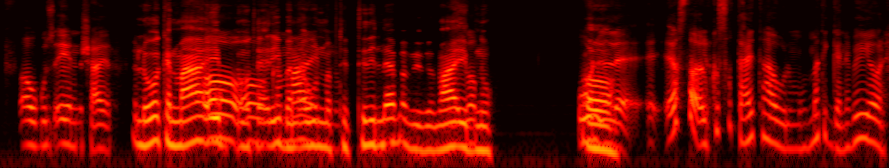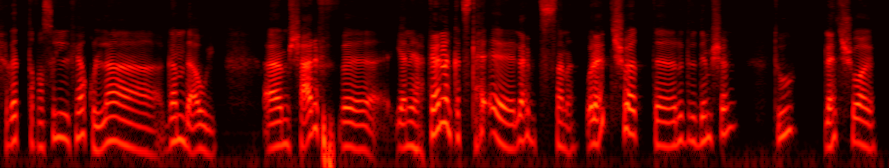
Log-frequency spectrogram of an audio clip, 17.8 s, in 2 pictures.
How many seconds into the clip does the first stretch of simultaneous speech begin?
2 s

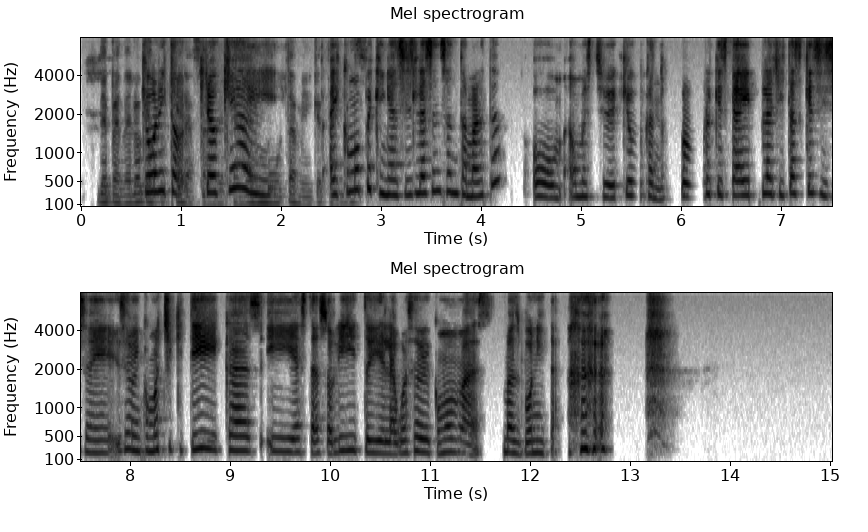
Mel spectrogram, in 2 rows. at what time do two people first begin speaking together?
1 s

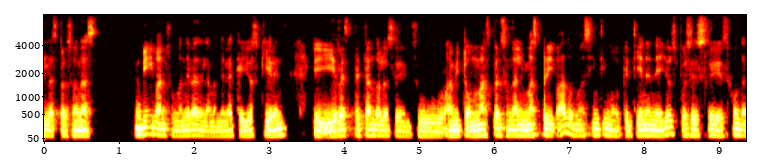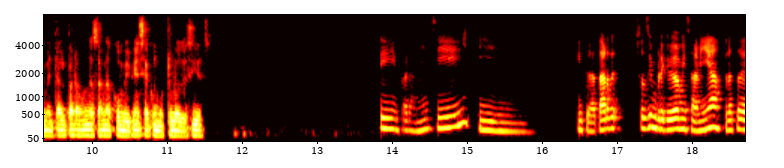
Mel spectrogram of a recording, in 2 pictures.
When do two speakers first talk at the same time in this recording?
none

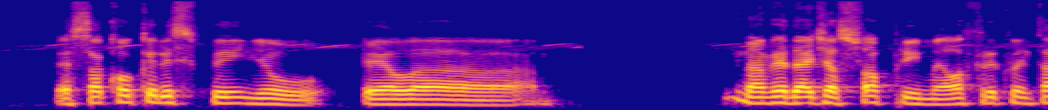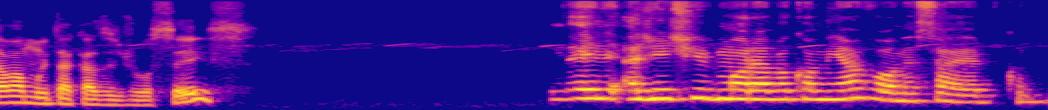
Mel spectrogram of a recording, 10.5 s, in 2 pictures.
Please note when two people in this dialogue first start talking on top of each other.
none

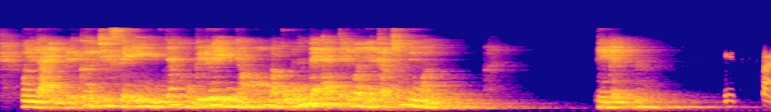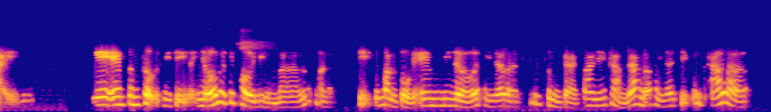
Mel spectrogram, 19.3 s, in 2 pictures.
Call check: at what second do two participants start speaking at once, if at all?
none

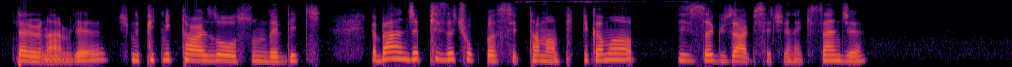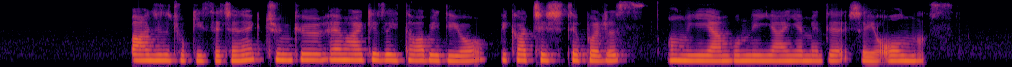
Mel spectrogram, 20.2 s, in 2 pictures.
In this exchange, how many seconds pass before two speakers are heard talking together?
none

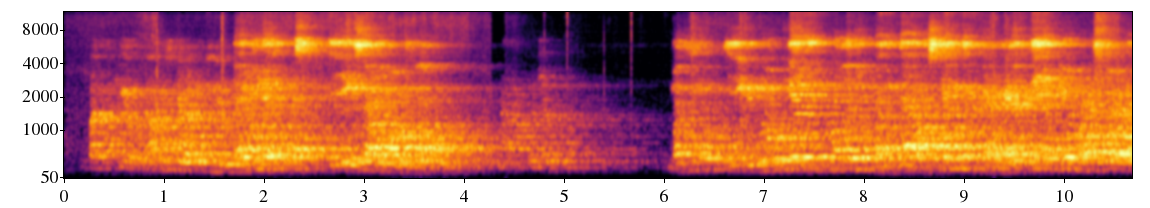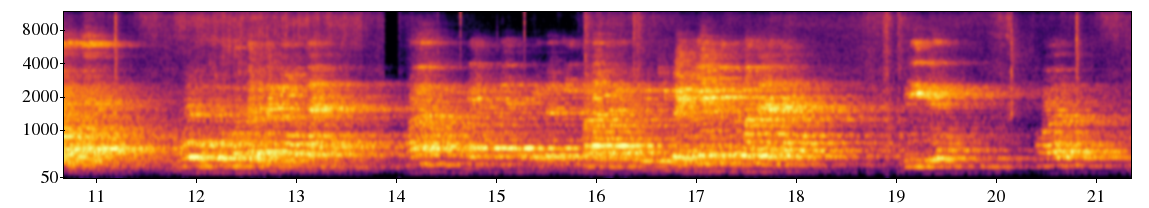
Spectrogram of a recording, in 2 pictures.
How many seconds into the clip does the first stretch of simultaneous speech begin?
none

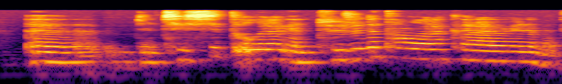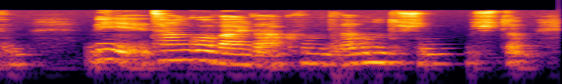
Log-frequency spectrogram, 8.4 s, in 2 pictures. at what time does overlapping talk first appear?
none

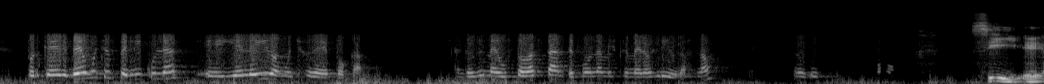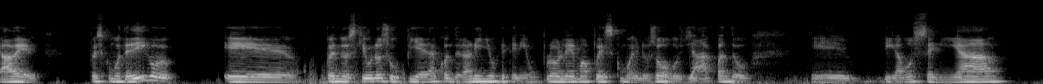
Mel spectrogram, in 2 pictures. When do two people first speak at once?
none

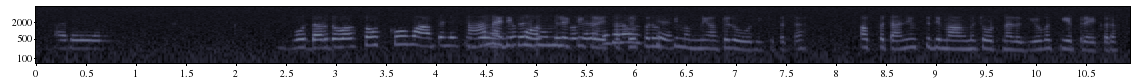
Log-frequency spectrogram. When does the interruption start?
4 s

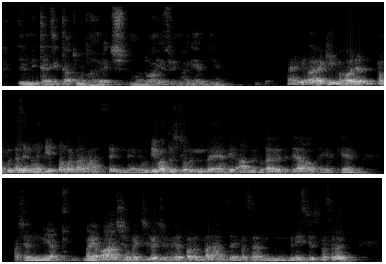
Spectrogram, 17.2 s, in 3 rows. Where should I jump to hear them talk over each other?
none

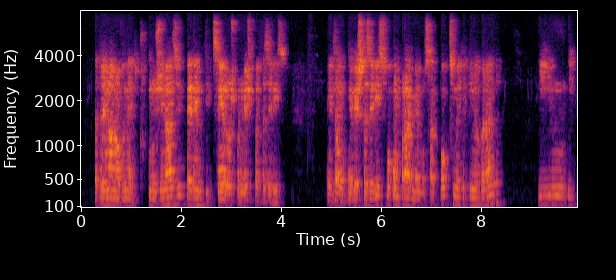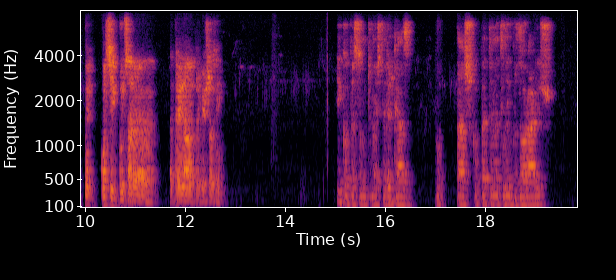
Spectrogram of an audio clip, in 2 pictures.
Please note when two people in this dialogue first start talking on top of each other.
none

